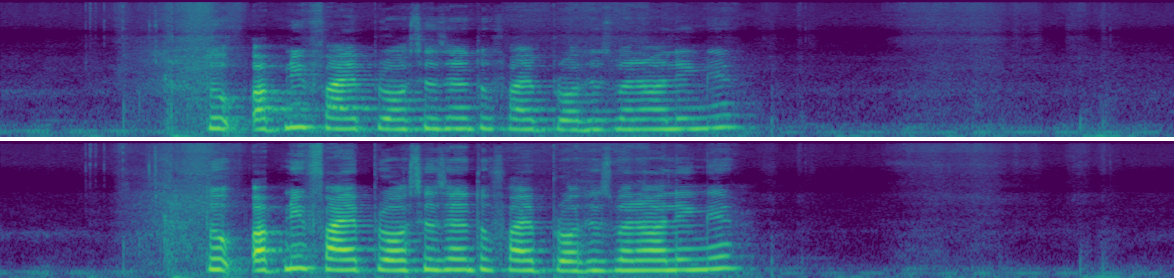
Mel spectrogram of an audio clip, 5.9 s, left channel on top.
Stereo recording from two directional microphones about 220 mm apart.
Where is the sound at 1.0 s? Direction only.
45° right (ahead or behind).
